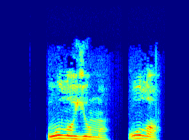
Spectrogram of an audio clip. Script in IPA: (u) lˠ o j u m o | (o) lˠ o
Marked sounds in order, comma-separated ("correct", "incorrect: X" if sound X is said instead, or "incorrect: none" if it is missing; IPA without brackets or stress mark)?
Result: correct, incorrect: u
